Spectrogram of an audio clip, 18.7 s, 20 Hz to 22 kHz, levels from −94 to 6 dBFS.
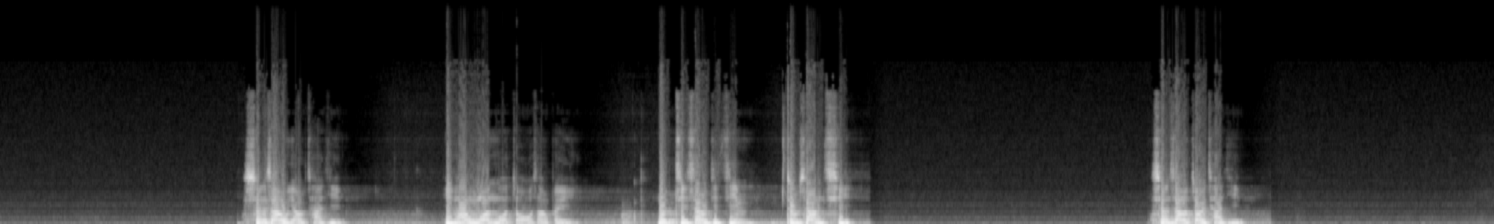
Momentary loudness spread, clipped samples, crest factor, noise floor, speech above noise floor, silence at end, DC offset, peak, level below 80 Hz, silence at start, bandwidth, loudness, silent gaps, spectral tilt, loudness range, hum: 18 LU; 0.7%; 12 dB; -50 dBFS; 42 dB; 3 s; under 0.1%; 0 dBFS; -42 dBFS; 2.95 s; 13 kHz; -9 LUFS; none; -6.5 dB/octave; 7 LU; none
